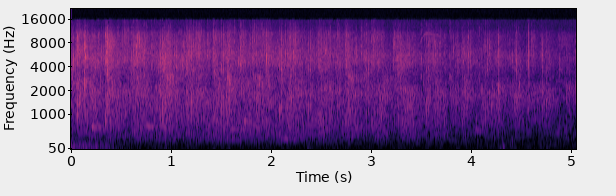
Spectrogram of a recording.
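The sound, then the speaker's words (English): Steady audience applause, a dense wash of many hands clapping at an even level for several seconds with no voices standing out above it. “Would you guys give them a round of applause?”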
